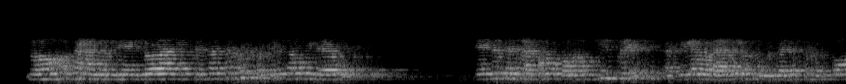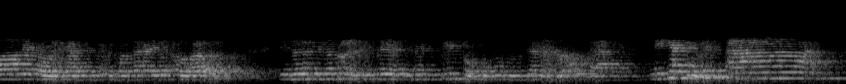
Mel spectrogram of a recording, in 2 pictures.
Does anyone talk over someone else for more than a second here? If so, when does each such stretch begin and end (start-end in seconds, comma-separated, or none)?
none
